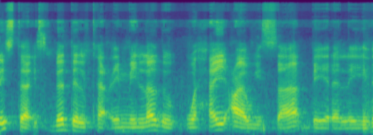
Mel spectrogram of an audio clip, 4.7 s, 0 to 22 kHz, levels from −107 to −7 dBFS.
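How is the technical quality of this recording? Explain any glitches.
The recording has two audible glitches, one near the start and one right at the end.

From 0.37 to 0.55 s the speech turns rough and grainy for a moment, yet it never drops out. This is a lost packet rebuilt from error correction. Five separate packets went missing, and each following packet carried a low-bitrate backup copy that the Opus decoder played in its place. That filled the hole without silence, but at reduced fidelity. About 100 ms of the audio in this stretch is those coarser stand-in frames.

At 4.53 s the level suddenly jumps by about 11 dB, with speech and background rising together in a single step. This is the microphone volume stepped up. The call software judged the input too quiet and raised the device's input volume all at once rather than gradually. Because the boost was applied at the device, everything the microphone picks up gets louder at the same instant.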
